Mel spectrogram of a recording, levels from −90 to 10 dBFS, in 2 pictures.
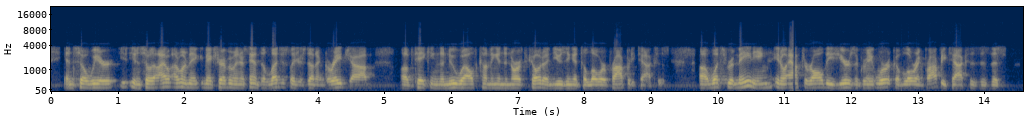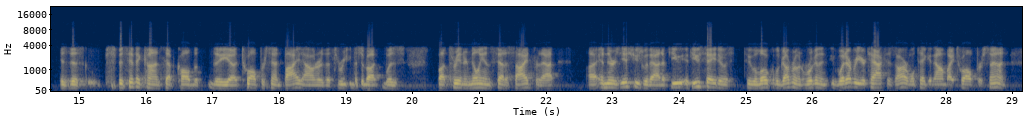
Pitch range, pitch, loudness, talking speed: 120-135 Hz, 130 Hz, -24 LUFS, 220 wpm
